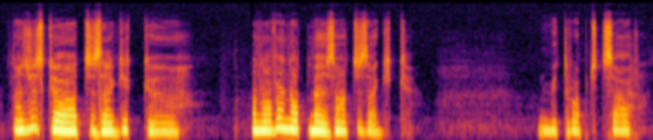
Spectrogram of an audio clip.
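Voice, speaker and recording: A somewhat breathy voice with a dark, mellow tone moves at a fairly slow pace with long, frequent pauses, fairly even intonation and big swings in loudness, in a dry, close sound with no echo. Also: woman. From Quebec, Abitibi (Anishinabe community). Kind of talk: testimony. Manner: halting.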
